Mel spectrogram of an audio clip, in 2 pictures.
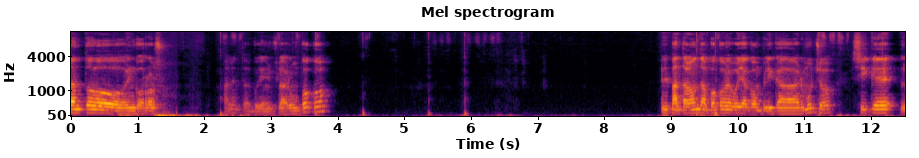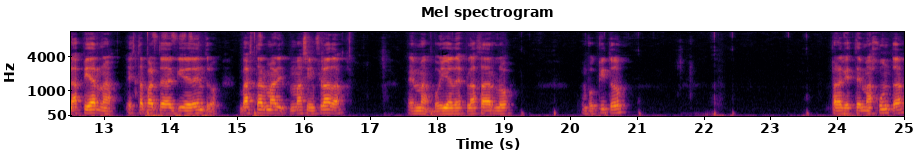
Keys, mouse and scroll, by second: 1.6 click, 2.3-5.0 drag, 5.0 shift+middle click, 5.4-6.9 drag, 6.9-9.4 shift+middle drag, 9.4-10.7 drag, 10.7 ctrl+middle click, 11.2-13.2 drag, 13.2 ctrl+middle click, 13.7-18.0 drag, 16.1 ctrl+z, 17.2 g, 17.6 f, 18.2-22.2 drag, 21.6 f, 22.4-25.0 drag.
